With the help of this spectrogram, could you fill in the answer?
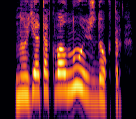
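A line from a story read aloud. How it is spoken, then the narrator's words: Trembling voice. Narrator (Russian): произнесла дрожащим голосом Ко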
